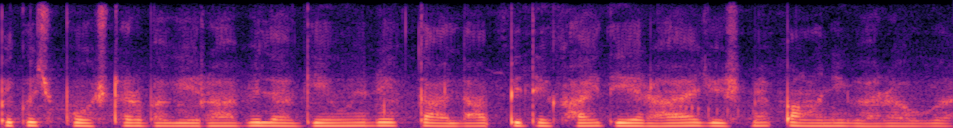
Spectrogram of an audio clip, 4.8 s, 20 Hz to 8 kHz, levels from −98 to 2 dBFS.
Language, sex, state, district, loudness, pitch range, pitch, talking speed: Hindi, female, Bihar, Darbhanga, -22 LUFS, 180-190 Hz, 185 Hz, 265 wpm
